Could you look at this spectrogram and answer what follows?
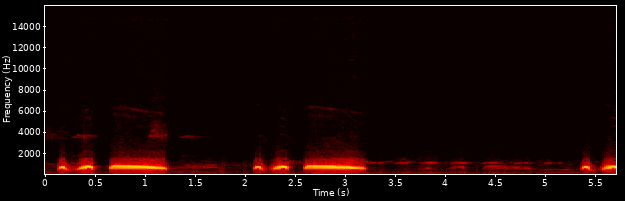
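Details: Spotted dove lure call used by bird trappers: two phrases of a quick double note followed by a drawn-out, slightly falling coo. A third phrase starts at the end, with faint soft sounds in the pause.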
